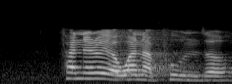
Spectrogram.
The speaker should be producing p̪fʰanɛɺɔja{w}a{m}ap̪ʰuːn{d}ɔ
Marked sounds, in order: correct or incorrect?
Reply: correct, incorrect, incorrect

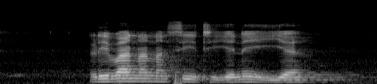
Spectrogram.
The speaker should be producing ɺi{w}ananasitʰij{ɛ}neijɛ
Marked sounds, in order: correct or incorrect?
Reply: incorrect, correct

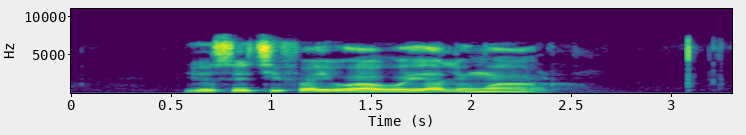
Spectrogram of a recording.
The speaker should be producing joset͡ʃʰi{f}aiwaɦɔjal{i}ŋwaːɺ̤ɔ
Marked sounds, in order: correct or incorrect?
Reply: correct, incorrect

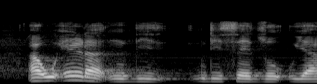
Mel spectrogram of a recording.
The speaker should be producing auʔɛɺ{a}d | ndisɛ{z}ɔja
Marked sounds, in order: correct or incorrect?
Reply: correct, incorrect

